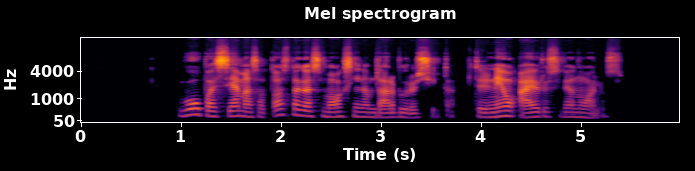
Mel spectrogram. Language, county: Lithuanian, Telšiai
